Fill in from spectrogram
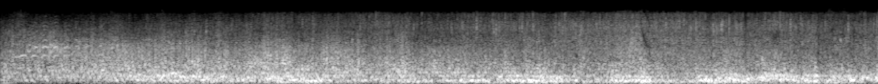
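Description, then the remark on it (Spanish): Heavy rain pours down in a steady, dense hiss that stays loud and unbroken for the whole stretch, with a low rumbling undertone and no voices. “La señora Lowe, empapada por la lluvia, contempla la escena.”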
